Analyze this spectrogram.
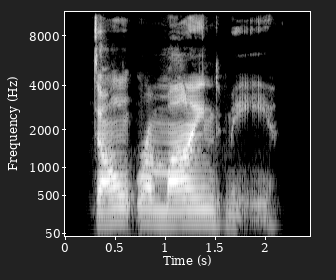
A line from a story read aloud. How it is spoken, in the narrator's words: Harry grumbled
